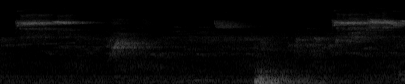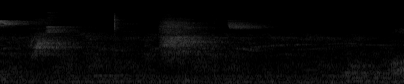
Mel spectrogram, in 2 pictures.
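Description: Birds calling: short high-pitched chirps about once a second, alternating between a higher and a lower note. A brief low thud about two and a half seconds in.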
